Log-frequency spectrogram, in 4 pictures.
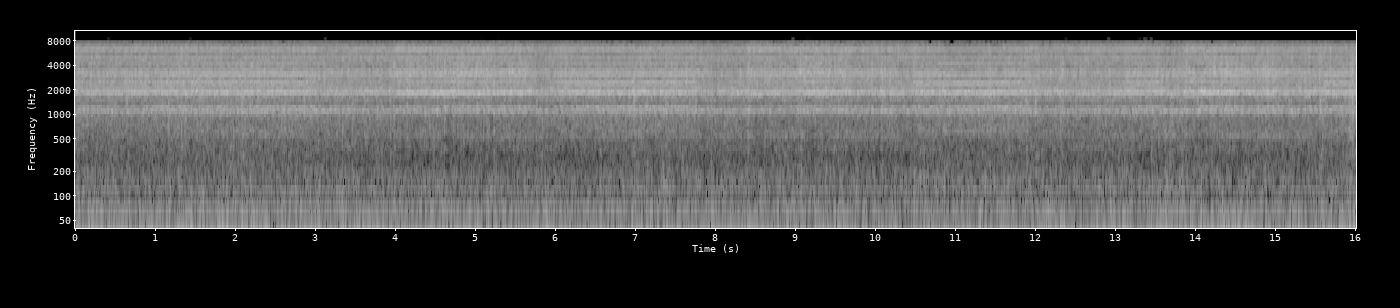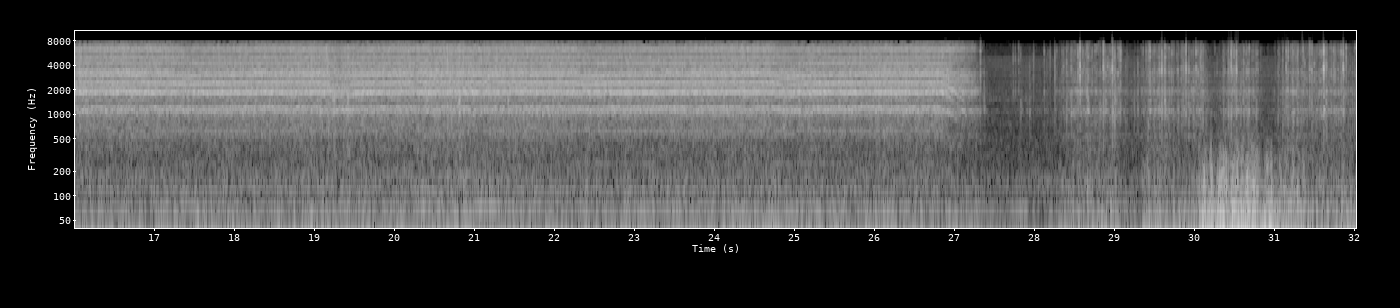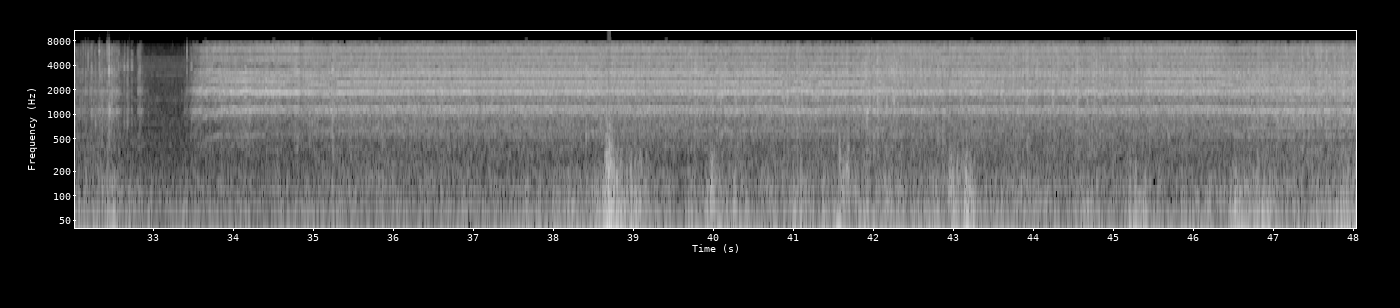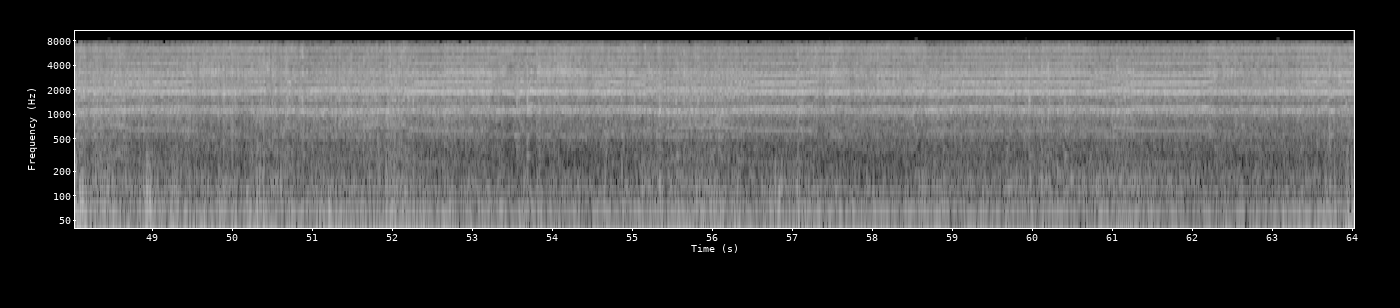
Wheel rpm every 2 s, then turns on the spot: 160, 160, 160, 160, 160, 160, 160, 160, 160, 160, 160, 160, 160, 80, 20, 20, 20, 150, 160, 160, 160, 160, 160, 160, 160, 160, 160, 160, 170, 160, 160, 160.
28-32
